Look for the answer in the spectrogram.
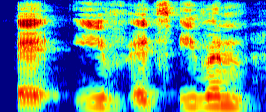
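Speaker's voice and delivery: ordinary delivery, nothing marked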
